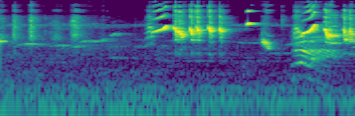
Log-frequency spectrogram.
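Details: White-rumped shama of the Aceh type, described as champion breeding stock, giving bursts of bright, high chirps and rapid trilled notes after a quiet opening, with a few soft thin whistles early on.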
